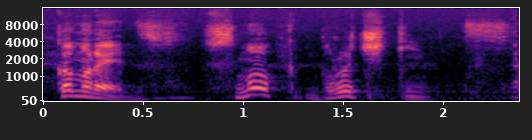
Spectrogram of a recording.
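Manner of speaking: put-on slow, high Russian-accented sales slogan. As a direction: proclaim it like a Russian cigarette commercial. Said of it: "Even in Russia, I did one once".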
